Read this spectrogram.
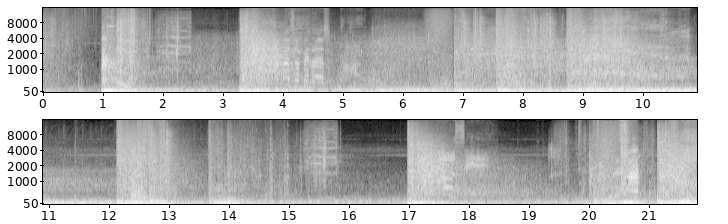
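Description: Guns fire in loud, heavy bursts.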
